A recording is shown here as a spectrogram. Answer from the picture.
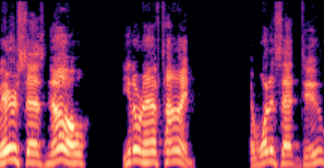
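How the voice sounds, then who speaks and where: A man's raised, projected voice, bright and sharp in tone, at a moderate pace. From US Northeast (Vermont). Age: old. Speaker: software testing consultant. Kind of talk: webinar presentation. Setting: online webinar. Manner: confident.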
